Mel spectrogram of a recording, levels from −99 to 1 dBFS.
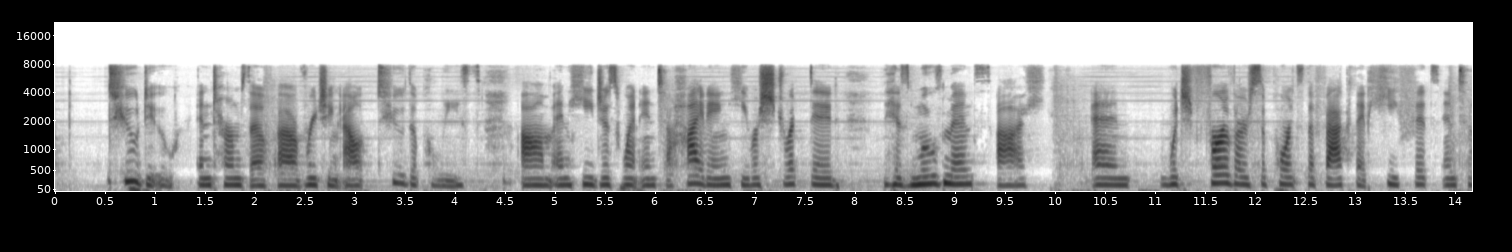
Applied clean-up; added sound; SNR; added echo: neural separator model SepFormer DNS4.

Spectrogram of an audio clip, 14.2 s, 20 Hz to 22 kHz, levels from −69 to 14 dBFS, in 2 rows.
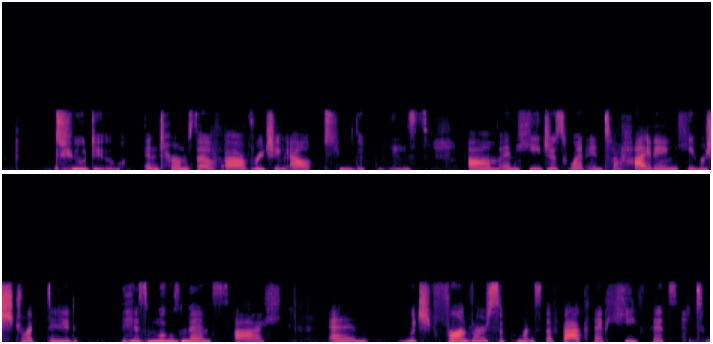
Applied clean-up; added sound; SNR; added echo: neural diffusion model UNIVERSE++.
